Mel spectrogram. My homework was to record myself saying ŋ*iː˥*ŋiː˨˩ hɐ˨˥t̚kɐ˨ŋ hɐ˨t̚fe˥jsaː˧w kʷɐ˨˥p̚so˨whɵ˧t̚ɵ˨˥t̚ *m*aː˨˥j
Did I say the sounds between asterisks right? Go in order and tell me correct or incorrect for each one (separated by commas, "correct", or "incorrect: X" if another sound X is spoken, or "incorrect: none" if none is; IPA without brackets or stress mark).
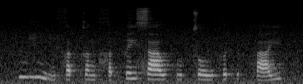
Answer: correct, incorrect: f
